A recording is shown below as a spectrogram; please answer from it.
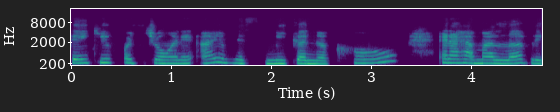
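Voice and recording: A woman speaks at a fairly slow pace with a raspy, slightly husky edge and a slightly mellow tone, in a dry, close sound with no echo.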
